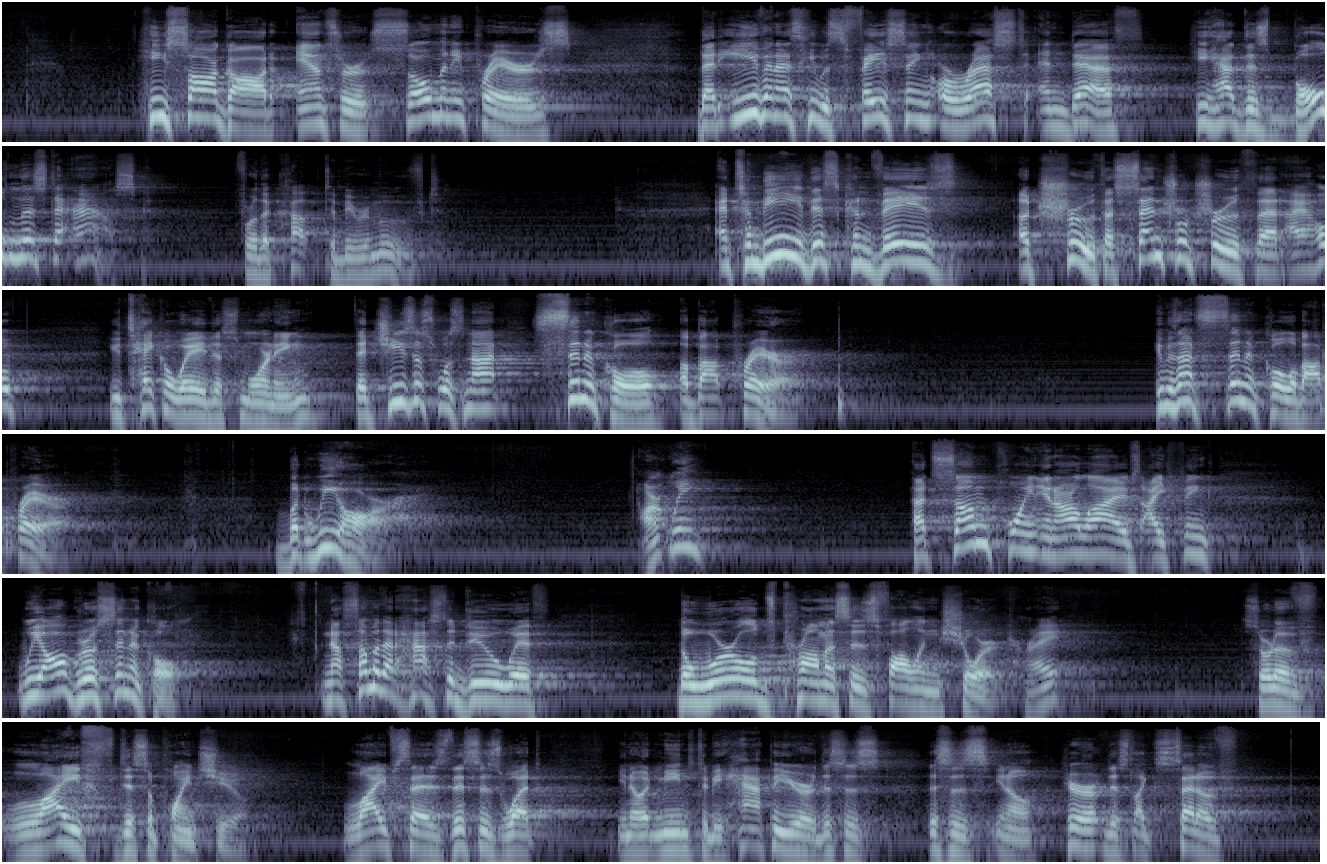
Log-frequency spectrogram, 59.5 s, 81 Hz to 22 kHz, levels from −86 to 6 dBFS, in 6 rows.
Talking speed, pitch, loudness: 120 wpm, 155 Hz, -20 LUFS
